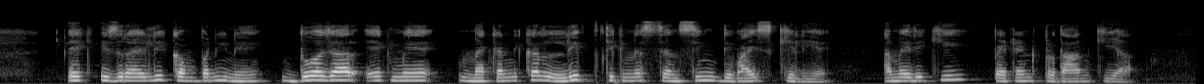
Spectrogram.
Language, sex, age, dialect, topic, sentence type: Hindi, male, 31-35, Hindustani Malvi Khadi Boli, agriculture, statement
